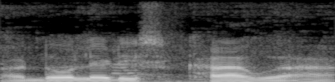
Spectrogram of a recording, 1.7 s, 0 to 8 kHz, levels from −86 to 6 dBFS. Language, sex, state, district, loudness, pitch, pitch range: Hindi, male, Jharkhand, Garhwa, -17 LUFS, 105 Hz, 100-115 Hz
